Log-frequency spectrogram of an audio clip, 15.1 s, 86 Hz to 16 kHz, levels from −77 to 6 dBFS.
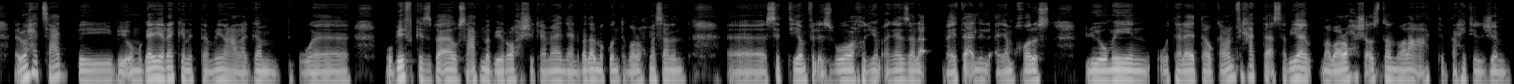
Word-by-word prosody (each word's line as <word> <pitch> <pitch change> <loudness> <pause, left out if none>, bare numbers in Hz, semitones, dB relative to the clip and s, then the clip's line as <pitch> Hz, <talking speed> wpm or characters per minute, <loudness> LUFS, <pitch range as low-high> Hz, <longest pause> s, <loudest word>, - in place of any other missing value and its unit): الواحد 135 - +3
ساعات 135 +3 +1
بي 100 +1 0
بيقوم 95 +1 0
جاي 115 +3 +6
راكن 120 -2 +1
التمرين 100 +1 -2
على 95 -3 -1
جنب 95 -2 -2 0.2
و 90 +1 -2 0.7
و - - -1
بيفكس 120 -4 +3
بقى 105 +2 +3
وساعات 105 +3 -1
ما 110 - +2
بيروحش 100 +2 0
كمان. 95 +1 -1
يعني 90 -1 -1
بدل 100 +3 +2
ما 105 -1 +2
كنت 100 0 -3
باروح 95 +1 -2
مثلًا 105 -1 0 0.4
آآ 90 0 -2
6 115 +6 -1
أيّام 105 -1 +5
في 105 - -7
الأسبوع 100 +5 +1
وأخد 100 -1 0
يوم 100 0 -1
أجازة 100 +2 +1
لأ 100 - -2
بقيت 90 +3 -2
أقلل 105 - +1
الأيّام 95 -1 -3
خالص 100 -1 +1 0.3
ليومين 100 0 +4
و3 100 0 -1
وكمان 95 +6 -1
في 130 - -4
حتّى 130 0 -2
أسابيع 110 +1 +2
ما 95 - -1
باروحش 110 +7 +2
أصلًا 110 0 0
والّا 105 0 +2
أعتّب 95 +3 -6
ناحية 95 +4 -3
الGym 90 0 -2
100 Hz, 195 wpm, -24 LUFS, 95-110 Hz, 0.7 s, جاي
